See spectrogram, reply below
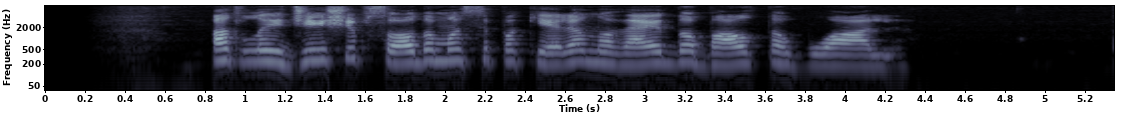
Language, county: Lithuanian, Kaunas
